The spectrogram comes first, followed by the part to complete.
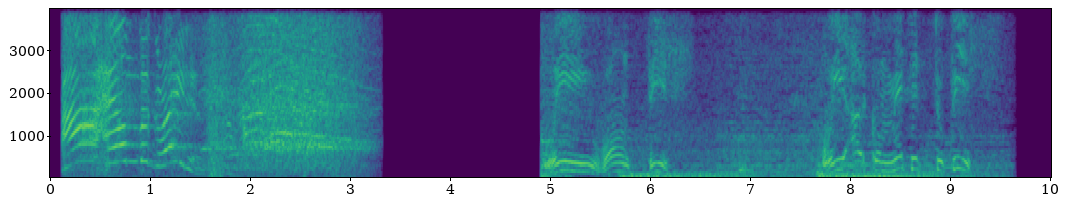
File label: speeches, parkinsons disease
